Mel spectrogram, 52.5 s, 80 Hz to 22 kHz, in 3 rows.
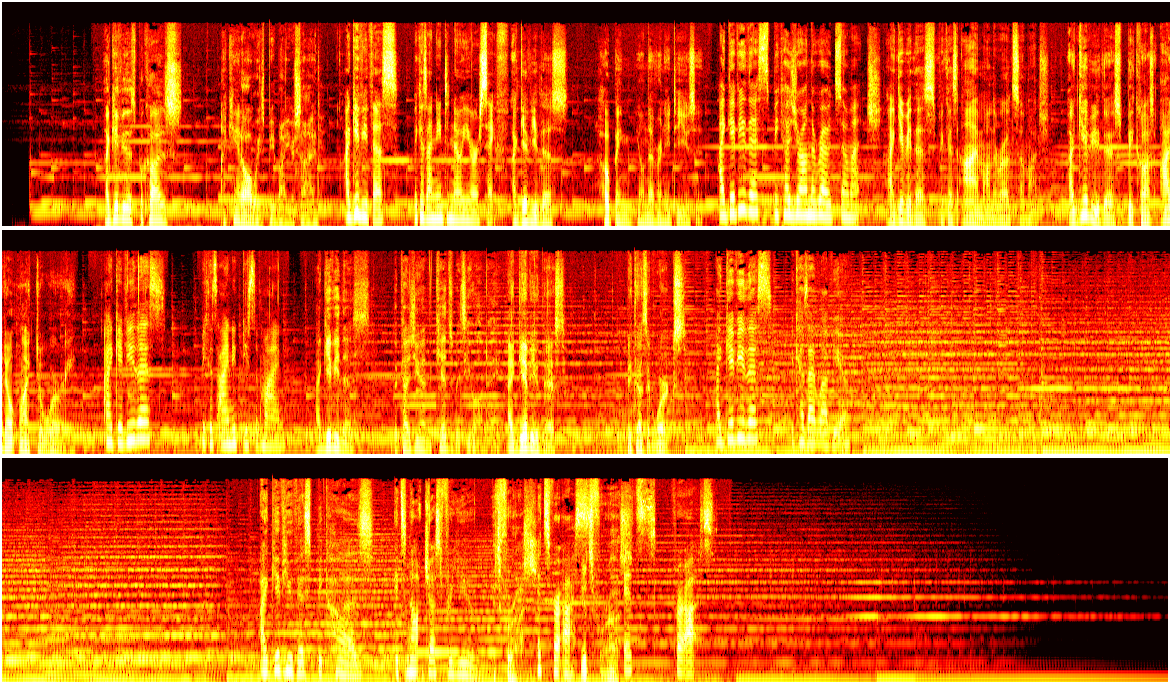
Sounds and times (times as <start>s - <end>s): Music: 0.2s - 52.5s
Speech: 1.6s - 2.7s, 3.3s - 19.9s, 20.6s - 26.0s, 26.9s - 30.2s, 38.9s - 45.7s.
